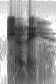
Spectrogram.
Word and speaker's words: Šiauliai: We are off to Šiauliai, is how you say how that's spelt.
